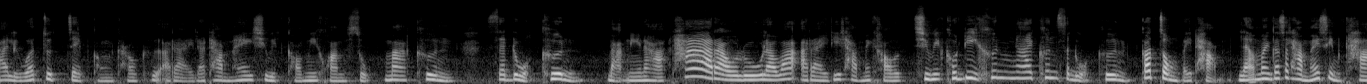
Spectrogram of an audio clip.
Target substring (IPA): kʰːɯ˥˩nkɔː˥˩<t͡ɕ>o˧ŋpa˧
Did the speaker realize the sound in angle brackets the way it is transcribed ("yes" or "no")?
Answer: yes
